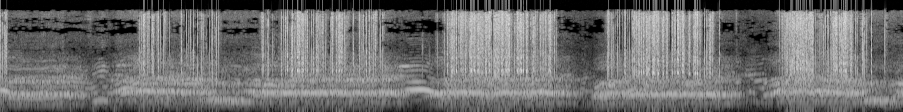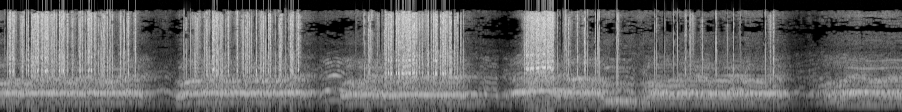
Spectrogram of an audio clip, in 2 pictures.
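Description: A large, loud crowd of sports supporters chanting and shouting in unison, close to the microphone, in repeated short phrases of about one to two seconds each with brief gaps between.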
